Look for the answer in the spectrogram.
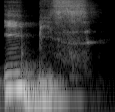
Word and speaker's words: Ibis: O S no final vai ter um som S mesmo. Ibis, Ibis, Ibis, hotel em francês, hotel, hotel.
